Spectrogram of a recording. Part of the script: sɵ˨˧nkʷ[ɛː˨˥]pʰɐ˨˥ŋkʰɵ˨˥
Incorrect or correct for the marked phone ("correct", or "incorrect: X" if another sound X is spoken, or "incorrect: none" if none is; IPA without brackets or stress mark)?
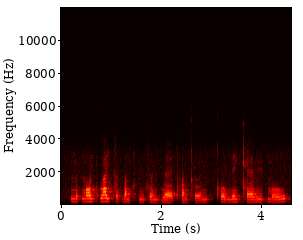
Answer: incorrect: ɛː˨˩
